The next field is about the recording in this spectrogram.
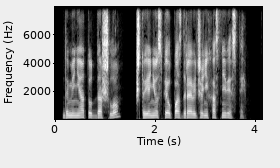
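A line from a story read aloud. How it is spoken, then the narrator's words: Calm reply. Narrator (Russian): спокойно ответил Даррен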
